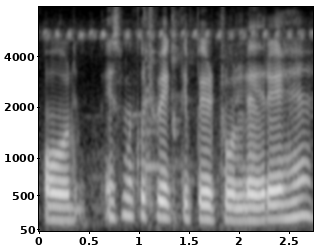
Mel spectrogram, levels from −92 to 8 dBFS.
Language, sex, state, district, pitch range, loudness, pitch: Hindi, female, Rajasthan, Jaipur, 175-225 Hz, -13 LUFS, 195 Hz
